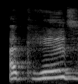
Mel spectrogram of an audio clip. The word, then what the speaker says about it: Achilles: Next है हमारा अखिल्स हिल्स, ये भी बहुत आता है। क्या है नेक्स्ट हमारा?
